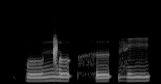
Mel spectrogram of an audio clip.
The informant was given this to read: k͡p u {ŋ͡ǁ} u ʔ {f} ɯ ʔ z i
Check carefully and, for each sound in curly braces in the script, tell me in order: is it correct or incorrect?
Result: correct, incorrect: h

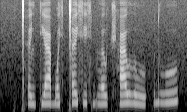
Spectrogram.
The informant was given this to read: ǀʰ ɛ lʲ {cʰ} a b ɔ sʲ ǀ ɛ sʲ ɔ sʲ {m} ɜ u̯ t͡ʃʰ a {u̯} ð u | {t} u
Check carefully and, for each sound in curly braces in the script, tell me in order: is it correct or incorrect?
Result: incorrect: tʲ, incorrect: bʱ, correct, incorrect: dʱ

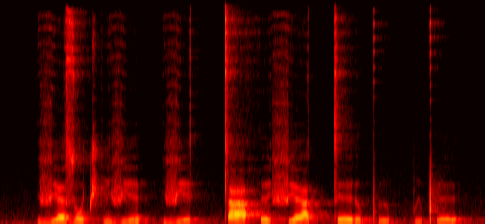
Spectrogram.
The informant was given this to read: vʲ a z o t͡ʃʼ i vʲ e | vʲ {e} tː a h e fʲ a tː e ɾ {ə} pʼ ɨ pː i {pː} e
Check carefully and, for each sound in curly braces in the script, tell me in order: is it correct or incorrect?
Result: correct, incorrect: ɨ, incorrect: pʼ

